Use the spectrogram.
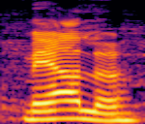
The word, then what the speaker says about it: Merle: Merle. Merle. But Merle, it's okay. Merle. That's my nickname. Merle. Yeah. Because it's spelled M-E-R-L-E.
